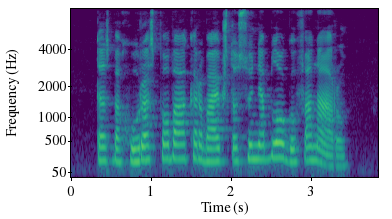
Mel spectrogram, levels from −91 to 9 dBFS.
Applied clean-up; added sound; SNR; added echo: none; none; none; none.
